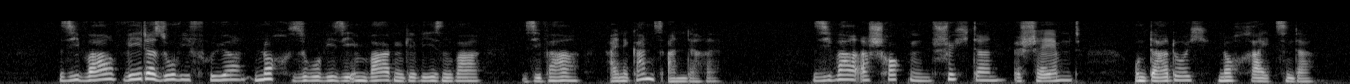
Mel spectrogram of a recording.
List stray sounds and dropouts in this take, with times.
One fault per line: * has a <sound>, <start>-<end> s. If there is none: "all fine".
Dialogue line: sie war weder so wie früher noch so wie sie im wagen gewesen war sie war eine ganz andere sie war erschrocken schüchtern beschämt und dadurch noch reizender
all fine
